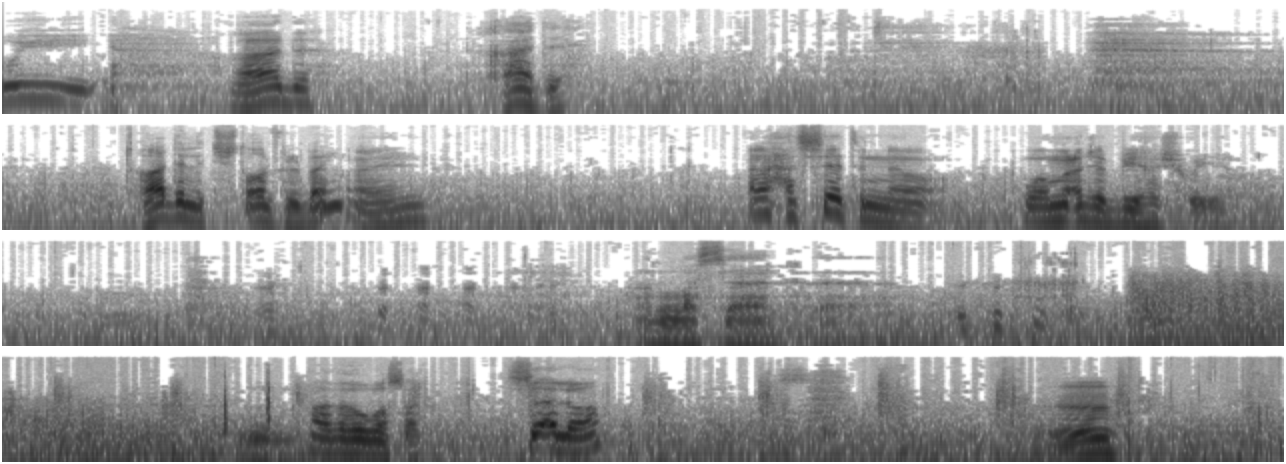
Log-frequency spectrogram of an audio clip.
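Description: A second young man answers calmly nearby.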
